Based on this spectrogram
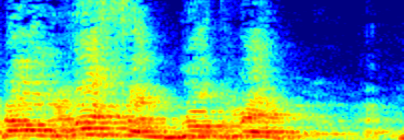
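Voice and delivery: angry call. Acted. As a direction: call him to order. Balaram losing patience.

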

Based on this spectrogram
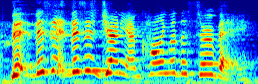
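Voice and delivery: ordinary talk, nothing marked

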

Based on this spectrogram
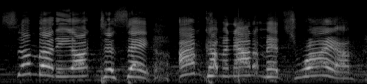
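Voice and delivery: loud, rising preacher's cry, shouting the last line; full-throated revival preaching; preaching at full force. Acted. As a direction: preach it out with everything. Preaching climax on redemption.

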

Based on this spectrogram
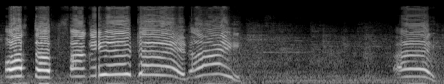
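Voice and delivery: high, loud, drawn-out shout of shock; startled yell. Real, not acted. Player caught off guard by an inmate, startled yell. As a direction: yell out in real alarm.

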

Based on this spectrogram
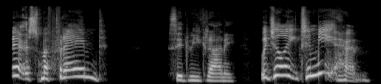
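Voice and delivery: put-on high, lilting old Scottish granny; Wee Granny voice. Granny to the children, high and fond.

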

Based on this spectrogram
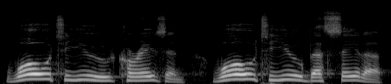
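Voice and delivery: loud, slow proclaiming of woe; proclaimed woes. Acted. Preacher booming Jesus' woes at the towns. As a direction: cry out the woes like a prophet.

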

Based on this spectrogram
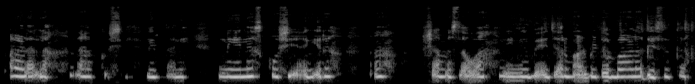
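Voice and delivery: whispered through real tears; tearful, barely voiced whisper; crying whisper. Real, not acted. Mother reassuring her son, whispering through tears. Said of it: "ಅಳ್ಬಾರ್ದು".

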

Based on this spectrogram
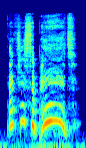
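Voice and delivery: high, loud cry of amazement; astonished exclamation. A narrator's reading. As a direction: exclaim it in sheer surprise. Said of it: "she exclaimed".

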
